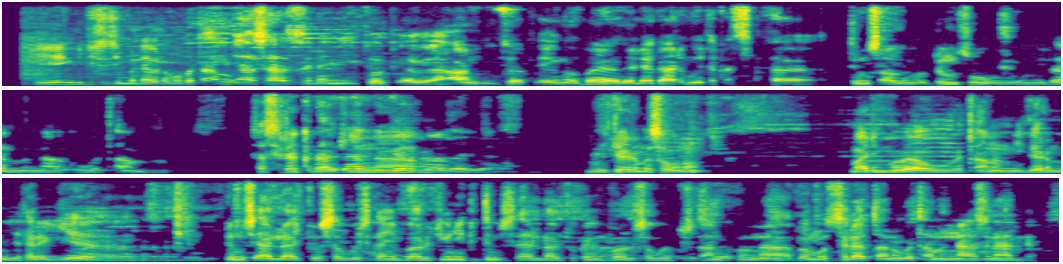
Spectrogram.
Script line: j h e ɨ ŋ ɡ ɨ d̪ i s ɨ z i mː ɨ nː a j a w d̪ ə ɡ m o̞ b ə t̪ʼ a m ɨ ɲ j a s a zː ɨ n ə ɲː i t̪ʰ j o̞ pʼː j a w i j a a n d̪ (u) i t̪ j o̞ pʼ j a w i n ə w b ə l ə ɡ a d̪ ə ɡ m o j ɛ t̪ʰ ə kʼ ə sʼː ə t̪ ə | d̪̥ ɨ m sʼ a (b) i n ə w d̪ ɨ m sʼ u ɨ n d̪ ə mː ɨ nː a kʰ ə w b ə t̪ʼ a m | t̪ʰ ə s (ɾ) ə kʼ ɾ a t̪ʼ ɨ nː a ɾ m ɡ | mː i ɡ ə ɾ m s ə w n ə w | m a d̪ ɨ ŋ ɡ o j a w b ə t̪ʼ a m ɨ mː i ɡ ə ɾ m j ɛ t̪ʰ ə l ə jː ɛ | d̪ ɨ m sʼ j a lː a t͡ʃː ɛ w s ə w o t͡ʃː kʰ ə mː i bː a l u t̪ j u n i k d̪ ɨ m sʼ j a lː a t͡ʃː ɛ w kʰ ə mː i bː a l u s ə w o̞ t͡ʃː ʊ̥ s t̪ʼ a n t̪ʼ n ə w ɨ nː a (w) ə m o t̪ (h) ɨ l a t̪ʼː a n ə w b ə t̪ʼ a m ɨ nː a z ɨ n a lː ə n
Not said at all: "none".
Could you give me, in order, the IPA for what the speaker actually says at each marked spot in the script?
u, w, ɾ, b, s

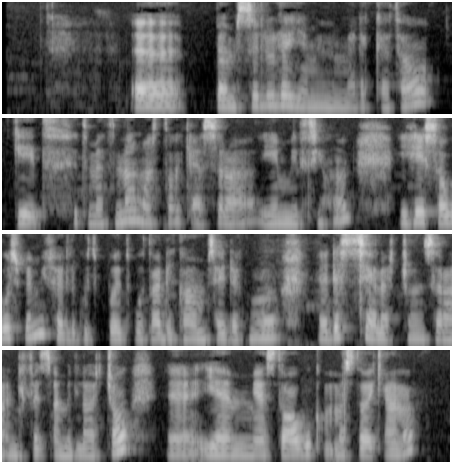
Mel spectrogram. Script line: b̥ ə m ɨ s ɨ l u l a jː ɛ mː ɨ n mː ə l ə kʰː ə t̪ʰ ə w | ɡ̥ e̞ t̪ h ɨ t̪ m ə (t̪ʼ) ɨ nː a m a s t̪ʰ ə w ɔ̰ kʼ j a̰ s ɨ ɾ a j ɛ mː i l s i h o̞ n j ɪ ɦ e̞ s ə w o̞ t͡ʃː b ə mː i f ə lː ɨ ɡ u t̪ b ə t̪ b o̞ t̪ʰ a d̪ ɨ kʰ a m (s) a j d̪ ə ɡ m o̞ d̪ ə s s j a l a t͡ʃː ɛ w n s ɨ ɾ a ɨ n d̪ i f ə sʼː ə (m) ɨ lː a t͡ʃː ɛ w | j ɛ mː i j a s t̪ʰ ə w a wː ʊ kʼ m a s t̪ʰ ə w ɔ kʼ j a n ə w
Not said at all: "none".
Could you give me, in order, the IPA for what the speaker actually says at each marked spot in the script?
t̪, s, m

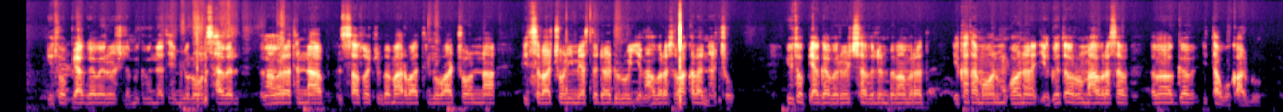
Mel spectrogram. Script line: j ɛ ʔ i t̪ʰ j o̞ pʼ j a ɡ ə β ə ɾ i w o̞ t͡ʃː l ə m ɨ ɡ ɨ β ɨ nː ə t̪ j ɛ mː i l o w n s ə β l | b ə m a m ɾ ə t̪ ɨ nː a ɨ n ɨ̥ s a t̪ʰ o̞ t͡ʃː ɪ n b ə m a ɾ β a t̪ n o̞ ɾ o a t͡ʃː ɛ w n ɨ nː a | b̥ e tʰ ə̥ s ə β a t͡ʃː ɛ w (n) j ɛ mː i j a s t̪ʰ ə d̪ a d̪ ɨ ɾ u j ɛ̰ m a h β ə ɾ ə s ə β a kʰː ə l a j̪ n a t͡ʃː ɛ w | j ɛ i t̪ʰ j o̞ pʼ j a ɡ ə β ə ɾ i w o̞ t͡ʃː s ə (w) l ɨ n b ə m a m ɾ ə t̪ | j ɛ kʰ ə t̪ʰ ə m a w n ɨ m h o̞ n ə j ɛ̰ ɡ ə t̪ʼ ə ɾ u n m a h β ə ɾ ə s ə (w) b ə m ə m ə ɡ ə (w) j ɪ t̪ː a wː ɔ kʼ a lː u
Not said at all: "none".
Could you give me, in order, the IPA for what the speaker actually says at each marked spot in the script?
n, β, β, β

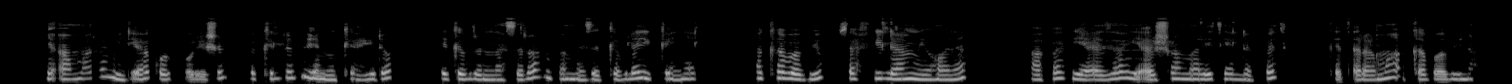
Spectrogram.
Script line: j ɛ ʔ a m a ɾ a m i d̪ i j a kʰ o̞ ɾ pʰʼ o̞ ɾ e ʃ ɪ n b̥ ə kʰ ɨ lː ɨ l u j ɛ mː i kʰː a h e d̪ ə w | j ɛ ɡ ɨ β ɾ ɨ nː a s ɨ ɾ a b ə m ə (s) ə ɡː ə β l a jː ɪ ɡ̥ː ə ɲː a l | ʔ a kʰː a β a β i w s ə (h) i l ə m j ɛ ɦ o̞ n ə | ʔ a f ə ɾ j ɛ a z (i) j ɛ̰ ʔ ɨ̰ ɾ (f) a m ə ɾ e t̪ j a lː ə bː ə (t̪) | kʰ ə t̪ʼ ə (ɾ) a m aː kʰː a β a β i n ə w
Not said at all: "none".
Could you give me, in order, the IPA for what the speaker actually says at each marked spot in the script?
z, f, a, ʃ, t̪, ɾ

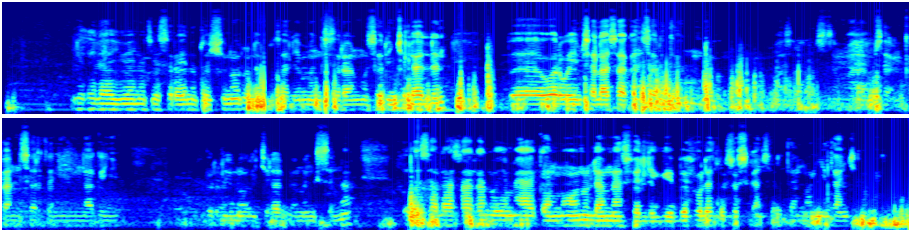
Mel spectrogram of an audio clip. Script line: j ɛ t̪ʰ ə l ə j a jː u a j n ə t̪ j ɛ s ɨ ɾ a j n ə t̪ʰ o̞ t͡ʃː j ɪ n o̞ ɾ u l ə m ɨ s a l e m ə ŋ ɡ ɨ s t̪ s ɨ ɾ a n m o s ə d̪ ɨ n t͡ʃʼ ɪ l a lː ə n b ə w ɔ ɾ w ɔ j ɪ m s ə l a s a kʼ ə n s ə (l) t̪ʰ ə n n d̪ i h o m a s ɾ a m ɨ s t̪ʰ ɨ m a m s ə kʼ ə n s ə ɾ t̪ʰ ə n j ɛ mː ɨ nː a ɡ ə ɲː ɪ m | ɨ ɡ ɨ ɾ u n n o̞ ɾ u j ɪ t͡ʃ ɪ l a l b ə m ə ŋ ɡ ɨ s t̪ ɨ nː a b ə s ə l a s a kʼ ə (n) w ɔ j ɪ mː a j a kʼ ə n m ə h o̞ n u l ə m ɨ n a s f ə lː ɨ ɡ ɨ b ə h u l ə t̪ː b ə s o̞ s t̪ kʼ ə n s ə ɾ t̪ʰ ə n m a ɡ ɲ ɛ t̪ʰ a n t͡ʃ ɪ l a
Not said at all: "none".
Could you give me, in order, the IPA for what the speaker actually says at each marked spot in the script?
ɾ, n

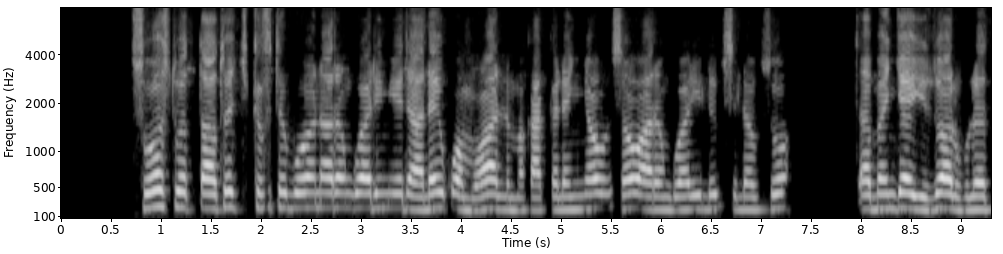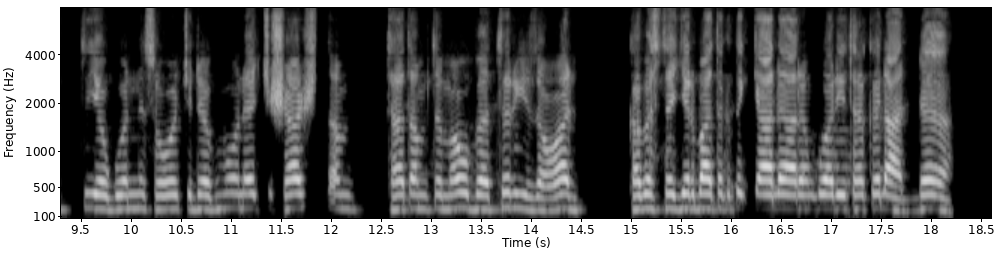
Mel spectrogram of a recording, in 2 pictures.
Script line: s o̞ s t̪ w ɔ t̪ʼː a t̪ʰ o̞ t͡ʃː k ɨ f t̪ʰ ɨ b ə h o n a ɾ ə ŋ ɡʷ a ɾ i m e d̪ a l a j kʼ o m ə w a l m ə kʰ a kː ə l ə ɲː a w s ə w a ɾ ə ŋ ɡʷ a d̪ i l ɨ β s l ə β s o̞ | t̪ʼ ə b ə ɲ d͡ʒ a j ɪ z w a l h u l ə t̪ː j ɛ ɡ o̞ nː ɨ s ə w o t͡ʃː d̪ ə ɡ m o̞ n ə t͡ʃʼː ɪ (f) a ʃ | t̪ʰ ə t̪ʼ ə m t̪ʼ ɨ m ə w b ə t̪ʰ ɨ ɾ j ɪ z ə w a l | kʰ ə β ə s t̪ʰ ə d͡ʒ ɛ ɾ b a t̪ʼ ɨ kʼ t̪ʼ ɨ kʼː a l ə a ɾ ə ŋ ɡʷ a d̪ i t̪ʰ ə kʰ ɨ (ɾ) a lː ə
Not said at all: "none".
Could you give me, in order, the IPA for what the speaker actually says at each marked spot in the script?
ʃ, l

